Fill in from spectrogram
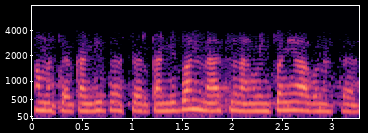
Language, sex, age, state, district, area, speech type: Tamil, female, 18-30, Tamil Nadu, Viluppuram, urban, conversation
